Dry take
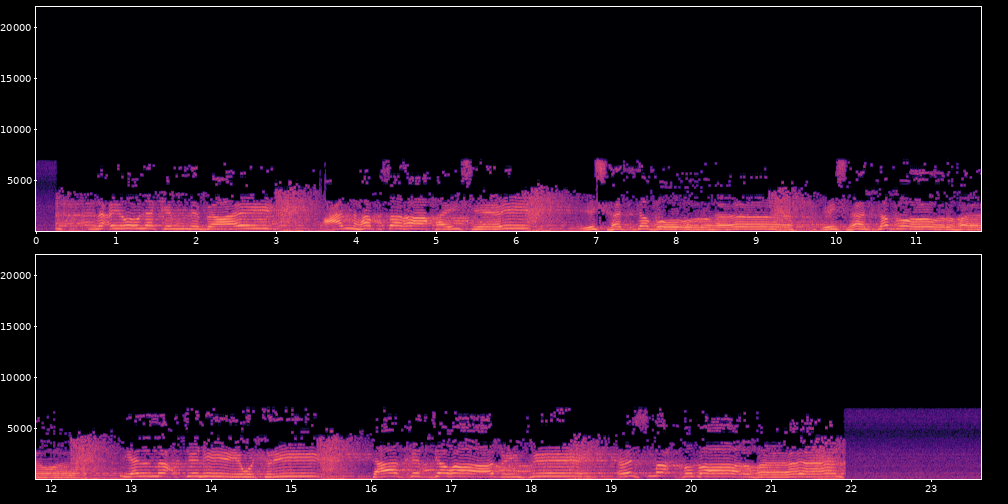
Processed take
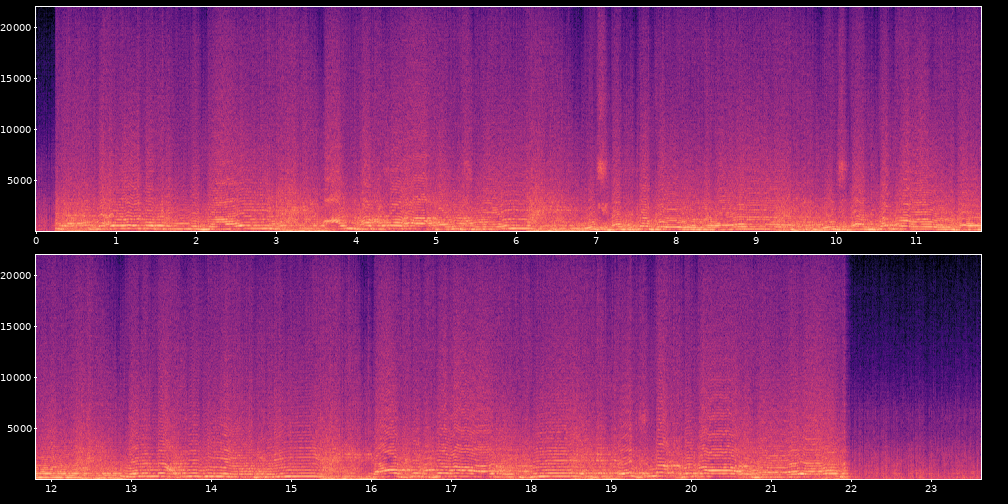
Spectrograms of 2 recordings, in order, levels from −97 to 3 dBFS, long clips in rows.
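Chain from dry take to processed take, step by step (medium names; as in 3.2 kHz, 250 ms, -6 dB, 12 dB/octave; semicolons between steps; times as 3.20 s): treble shelf 2.3 kHz -11 dB; fuzz box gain 46 dB, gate -48 dBFS; simulated room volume 310 m³, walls furnished, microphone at 1.1 m; trim -3 dB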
